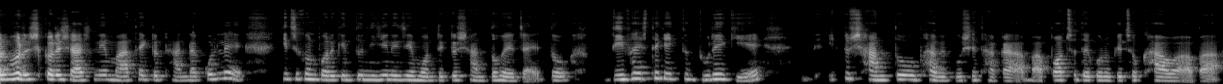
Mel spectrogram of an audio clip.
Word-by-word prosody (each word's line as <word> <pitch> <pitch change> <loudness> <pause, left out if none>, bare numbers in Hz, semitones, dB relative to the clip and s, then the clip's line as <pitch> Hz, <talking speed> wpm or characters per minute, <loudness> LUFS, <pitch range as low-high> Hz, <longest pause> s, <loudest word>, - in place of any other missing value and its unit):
বড়, 225 - +11
বড় 235 -3 +8
করে 220 -1 +9
শ্বাস 190 -1 +6
নিয়ে 220 0 -2
মাথা 185 +3 -1
একটু 200 -1 -4
ঠান্ডা 185 -1 -4
করলে 255 +4 +1 0.5
কিছুক্ষণ 245 -1 +1
পরে 205 -1 +3
কিন্তু 210 +1 -2
নিজে, 205 +1 +2
নিজে 205 0 +2
মনটা 185 0 -2
একটু 195 +2 -2
শান্ত 180 -2 -5
হয়ে 175 -2 +2
যায়। - - -4
তো 190 - 0 0.6
ডিভাইস 245 +4 +2
থেকে 280 -1 +1
একটু 245 -1 -8
দূরে 225 +3 +3
গিয়ে 165 +2 -3 0.6
দ - - -40 0.2
একটু 250 +5 -8
শান্তভাবে 205 -2 +1
বসে 185 +2 -4
থাকা 170 -2 -2 0.2
বা - - -1 0.2
পছন্দের 195 -1 0
কোন 185 - 0
কিছু 185 +1 -3 0.2
খাওয়া 175 -3 +1 0.2
বা - - +1
205 Hz, 175 wpm, -24 LUFS, 185-225 Hz, 0.6 s, বড়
